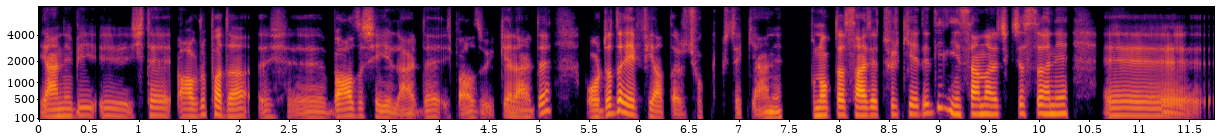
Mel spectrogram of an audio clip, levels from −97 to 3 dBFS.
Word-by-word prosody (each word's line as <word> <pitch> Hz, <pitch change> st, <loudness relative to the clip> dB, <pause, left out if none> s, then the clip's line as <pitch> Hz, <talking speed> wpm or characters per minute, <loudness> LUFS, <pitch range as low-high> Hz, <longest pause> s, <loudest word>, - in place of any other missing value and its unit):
Yani 135 Hz, +1 st, +2 dB
bir, 150 Hz, -1 st, -5 dB
iii, 140 Hz, -3 st, -7 dB
işte, 150 Hz, -2 st, -3 dB
Avrupa'da 135 Hz, 0 st, +1 dB
ıh -, -, -6 dB
iş 125 Hz, 0 st, -10 dB
ııı, 105 Hz, +4 st, -8 dB
bazı 140 Hz, +2 st, +3 dB
şehirlerde, 115 Hz, 0 st, -2 dB
iş -, -, -14 dB
bazı -, -, -4 dB
ülkelerde, 60 Hz, -3 st, -1 dB, 0.3 s
orada 155 Hz, +9 st, +2 dB
da 240 Hz, -, +9 dB
ev 170 Hz, -5 st, +7 dB
fiyatları 110 Hz, -7 st, -2 dB
çok -, -, -7 dB
yüksek. -, -, -11 dB
Yani 105 Hz, +6 st, -2 dB, 0.3 s
bu 145 Hz, -, 0 dB
nokta 150 Hz, +2 st, +5 dB
sadece 155 Hz, -1 st, +6 dB
Türkiye'de 175 Hz, +2 st, -2 dB
değil, 300 Hz, -2 st, -5 dB
insanlar 175 Hz, -1 st, +4 dB
açıkçası, 180 Hz, +2 st, 0 dB
hani, 180 Hz, 0 st, +3 dB, 0.4 s
eee, 145 Hz, -, -1 dB
145 Hz, 150 wpm, -25 LUFS, 120-165 Hz, 0.4 s, da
